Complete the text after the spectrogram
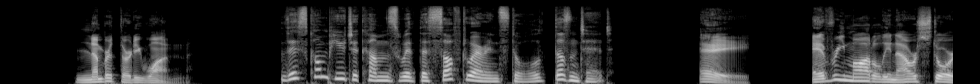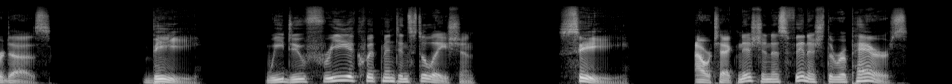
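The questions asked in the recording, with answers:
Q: This computer comes with the software installed, doesn't it?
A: A: Every model in our store does.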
